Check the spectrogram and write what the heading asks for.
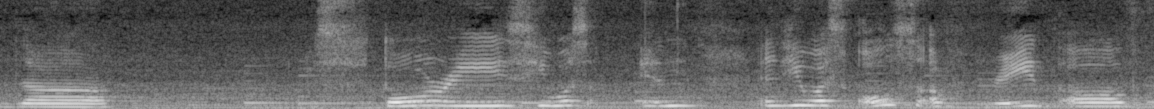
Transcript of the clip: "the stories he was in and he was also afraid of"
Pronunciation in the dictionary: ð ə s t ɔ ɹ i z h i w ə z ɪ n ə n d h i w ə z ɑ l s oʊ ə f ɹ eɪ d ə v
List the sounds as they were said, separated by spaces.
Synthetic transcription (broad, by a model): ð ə s t ɔ ɹ i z h i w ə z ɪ n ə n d h i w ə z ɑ l s oʊ ə f ɹ eɪ d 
